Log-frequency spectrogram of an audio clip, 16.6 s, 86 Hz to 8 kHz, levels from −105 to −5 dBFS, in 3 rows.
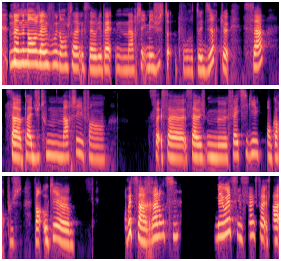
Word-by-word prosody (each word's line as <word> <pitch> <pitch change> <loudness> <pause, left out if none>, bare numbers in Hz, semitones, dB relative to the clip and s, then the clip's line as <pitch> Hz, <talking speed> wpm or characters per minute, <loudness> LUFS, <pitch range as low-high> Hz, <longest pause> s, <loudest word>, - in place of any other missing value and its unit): Non, 285 +1 +7
non, 285 0 +4
non, 280 0 +7
j'avoue 265 0 +4
non, 235 -2 -2
ça 225 -2 -1
ça 205 -1 -2
aurait 205 +1 -1
pas 210 0 +3
m 215 -2 -12
marché, 195 +1 -7
mais 225 0 -1
juste, 270 - -7 0.2
pour 190 -1 -14
te 200 - -7
dire 200 - -1
que - - -1 0.3
ça, 245 +7 +2 0.3
ça 200 -2 +4
a - - 0
pas 205 +4 0
du 195 0 -6
tout 225 - -11
m 215 -1 -6
marché, 200 +5 -5
enfin, 180 -4 -11 0.9
ça - - -4
ça 190 -3 0
ça 195 -2 +1
j 190 0 -10
me 190 -2 -4
fatiguait 220 +3 -6
encore 200 -1 -5
plus. 220 -1 -15 0.3
Enfin, 225 -1 +2
OK, 235 +3 -3
heu, 215 -8 +3 1.0
en - - -13
fait, 370 -1 +5
ça 285 -10 +6
ralentit. 295 +5 +2 0.7
Mais 290 +3 +2
ouais, 365 +4 +7
c'est 305 -7 -7
ça, 310 +5 -4
ça 275 -3 +2 0.2
ça 240 - +6
225 Hz, 170 wpm, -21 LUFS, 200-270 Hz, 1.0 s, Non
